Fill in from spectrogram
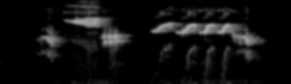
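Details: Used as a lure call to provoke fighter birds, this mountain tledekan song gives a shrill high squeal, then a bright wavering whistled trill of about four pulses dropping into a lower note.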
